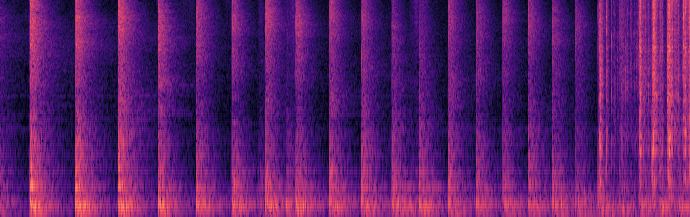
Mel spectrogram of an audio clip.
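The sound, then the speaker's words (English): Coins drop and bounce out of pockets in many sharp, evenly spaced metallic clinks, each decaying quickly. A quicker, denser flurry of bright jingles closes the sequence. “Now that is the sound of money falling out of Mr Porky's pockets.”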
